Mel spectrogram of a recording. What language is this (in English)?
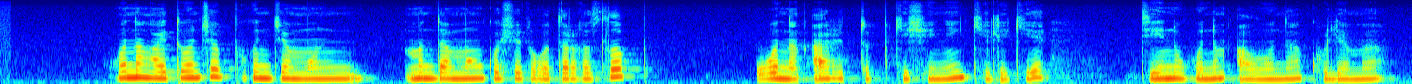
Kazakh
